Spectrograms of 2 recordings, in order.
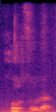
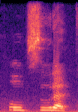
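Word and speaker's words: خوبصورت: खूबसूरत।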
